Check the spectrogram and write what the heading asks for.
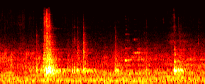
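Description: Hinged steel access door on the side of a Komatsu hybrid excavator clunking as it is opened, with one sharp knock about a second in and a lighter knock near the end.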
